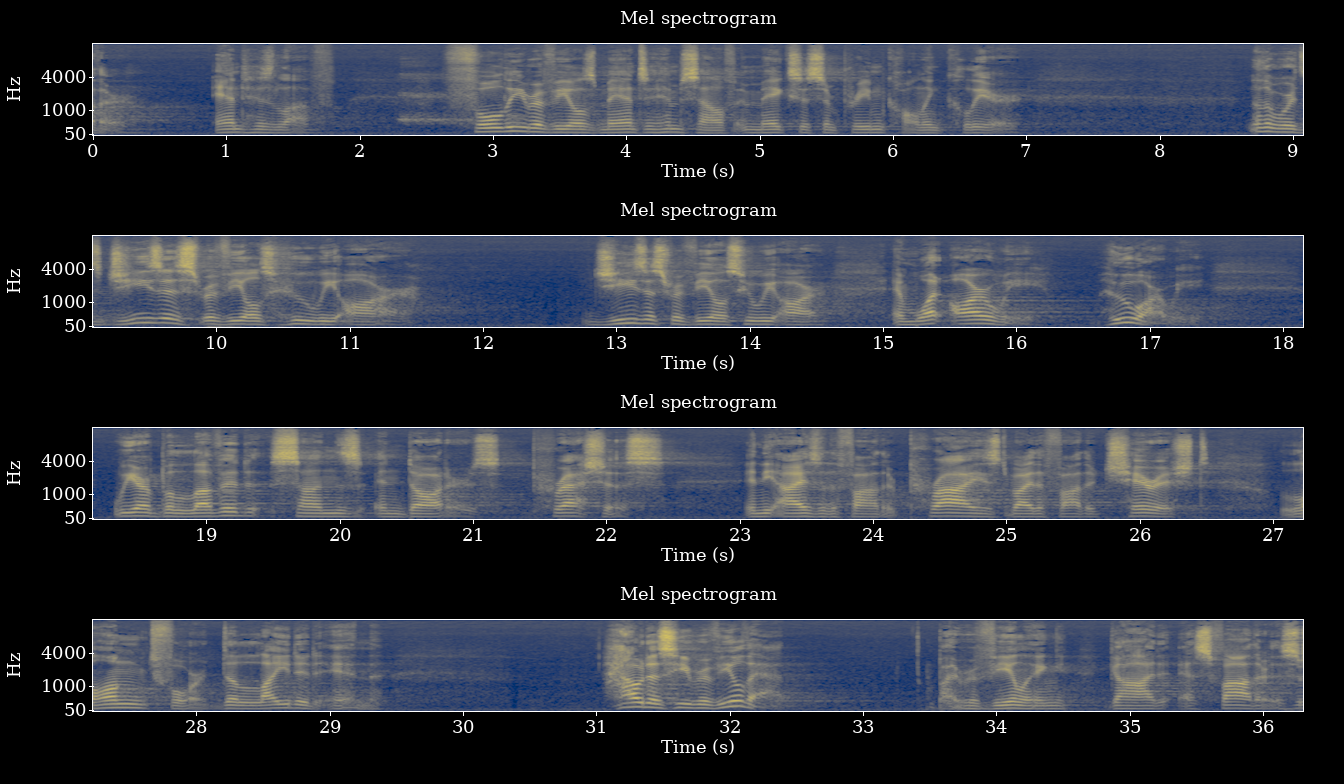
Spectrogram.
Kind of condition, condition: setting, large echoing room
